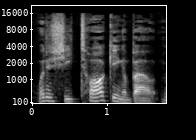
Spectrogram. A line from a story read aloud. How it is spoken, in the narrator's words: Matt shouted, exasperated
